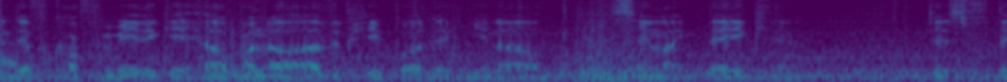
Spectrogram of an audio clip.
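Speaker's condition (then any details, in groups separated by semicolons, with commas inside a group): No condition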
